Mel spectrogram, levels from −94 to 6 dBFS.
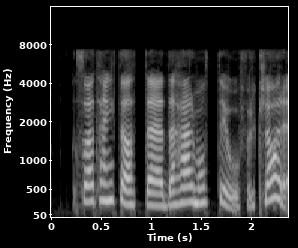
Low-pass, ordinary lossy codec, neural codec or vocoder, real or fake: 7.2 kHz; AAC, 64 kbps; none; real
